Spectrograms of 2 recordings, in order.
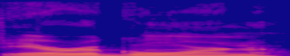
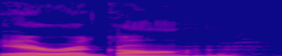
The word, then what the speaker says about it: Aragorn: But for my basically entire life, I pronounced Aragorn like Aragon because that's the way they do in the movies. I watched the movies first. Okay, I know the movies, they don't always pronounce it that way. But for the majority of the time, they pronounce it Aragon.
